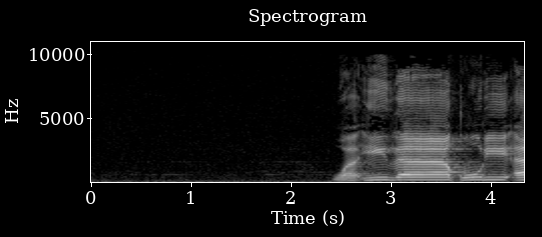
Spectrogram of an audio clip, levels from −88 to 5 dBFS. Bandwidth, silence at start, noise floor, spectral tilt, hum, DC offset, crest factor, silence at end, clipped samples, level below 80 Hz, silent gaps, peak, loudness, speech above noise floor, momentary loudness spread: 10.5 kHz; 2.45 s; -64 dBFS; -3 dB/octave; none; under 0.1%; 18 dB; 0 s; under 0.1%; -64 dBFS; none; -8 dBFS; -23 LUFS; 40 dB; 13 LU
